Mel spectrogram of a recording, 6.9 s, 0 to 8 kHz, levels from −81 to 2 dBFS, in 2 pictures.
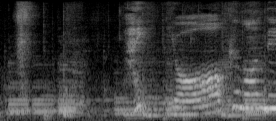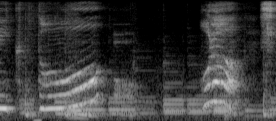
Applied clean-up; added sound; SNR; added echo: none; Guitar; 11 dB; reverberation time 0.4 s.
